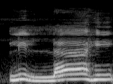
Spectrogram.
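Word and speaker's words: لله: উচ্চারিত হয় এটা বড় হা বলা হয় আলহামদু লিল্লাহি এখানে আল্লাহ শব্দের যে লামটাকে লা পড়া হচ্ছে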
